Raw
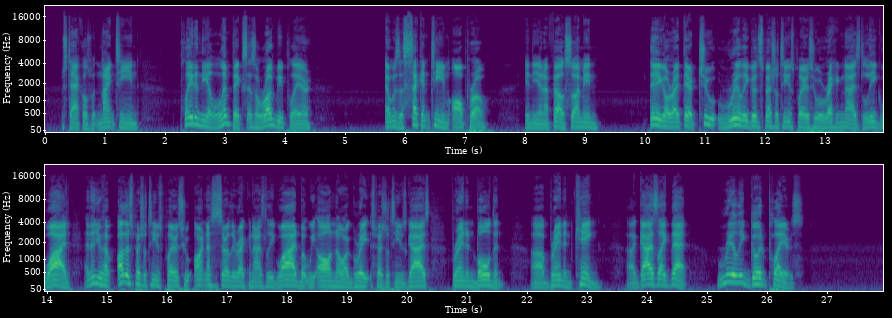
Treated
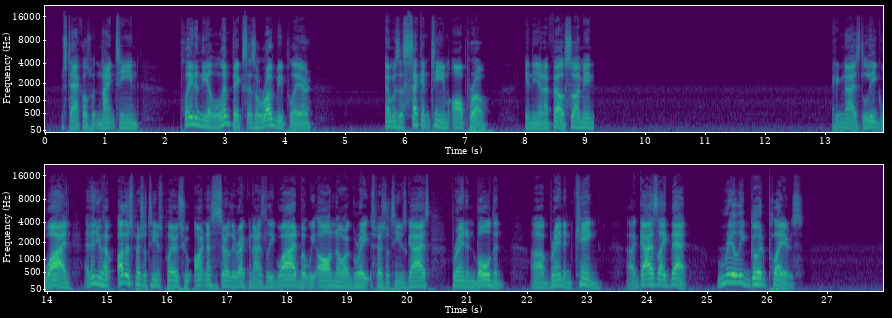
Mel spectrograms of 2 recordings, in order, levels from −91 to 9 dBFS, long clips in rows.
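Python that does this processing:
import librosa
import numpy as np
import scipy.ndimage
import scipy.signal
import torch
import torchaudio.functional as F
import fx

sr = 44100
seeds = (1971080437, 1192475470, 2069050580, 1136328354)

y = fx.edit(x, sr, fx.room_tone_fill(start_s=9.14, length_s=3.98), tone=tone)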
